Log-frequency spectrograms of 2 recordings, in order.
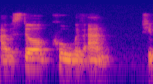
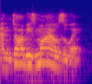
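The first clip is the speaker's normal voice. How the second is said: acted, heated, high angry shouting; 5 semitones higher, 4 dB louder than usual. Retelling an argument with the caller: imitating someone shouting. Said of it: "he was shouting down the phone at me".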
